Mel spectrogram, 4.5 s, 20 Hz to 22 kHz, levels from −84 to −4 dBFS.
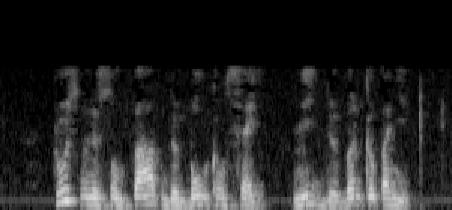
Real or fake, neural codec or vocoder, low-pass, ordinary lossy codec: real; none; 7.2 kHz; MP3, 24 kbps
